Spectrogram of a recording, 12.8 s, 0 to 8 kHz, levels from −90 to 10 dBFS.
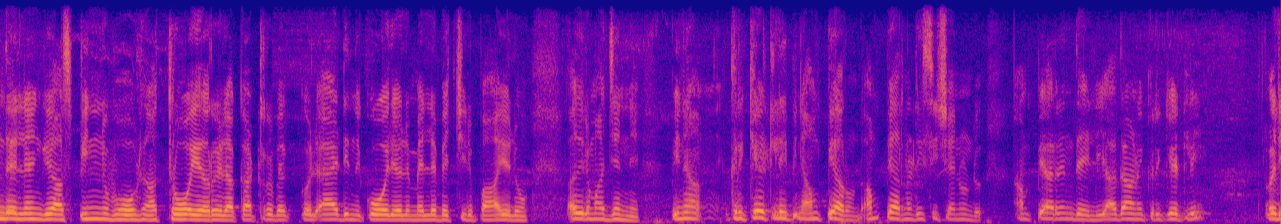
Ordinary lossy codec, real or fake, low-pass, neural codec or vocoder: none; real; none; none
